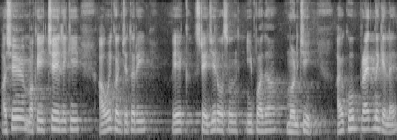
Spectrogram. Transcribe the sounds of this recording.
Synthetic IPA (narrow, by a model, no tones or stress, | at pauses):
əɕẽm̤akʰẽitːɕʰajelikiaʋə̃jkʰə̃ɲt͡ɕet̪əɾi | eksʈed͡ʑiɾəsuːnipəd̪ãm̤əɳt͡ɕi | aʋikʰuːppɾəjət̪nəkelẽ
